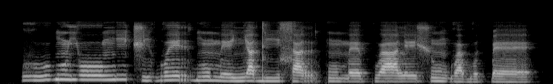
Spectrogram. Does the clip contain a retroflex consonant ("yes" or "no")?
no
